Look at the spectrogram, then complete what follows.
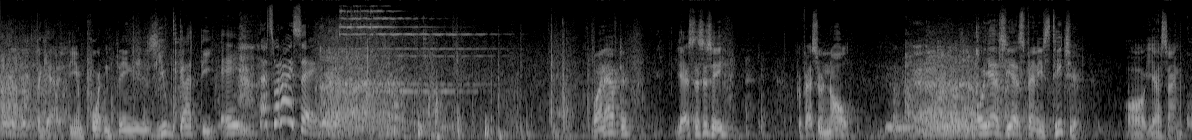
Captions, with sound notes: THE IMPORTANT THING IS YOU GOT THE "A". THAT'S WHAT I SAY. [TELEPHONE RINGS] POINT AFTER. YES, THIS IS HE. PROFESSOR KNOLLE? OH, YES, PENNY'S TEACHER. YES, I'M QUITE PROUD.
